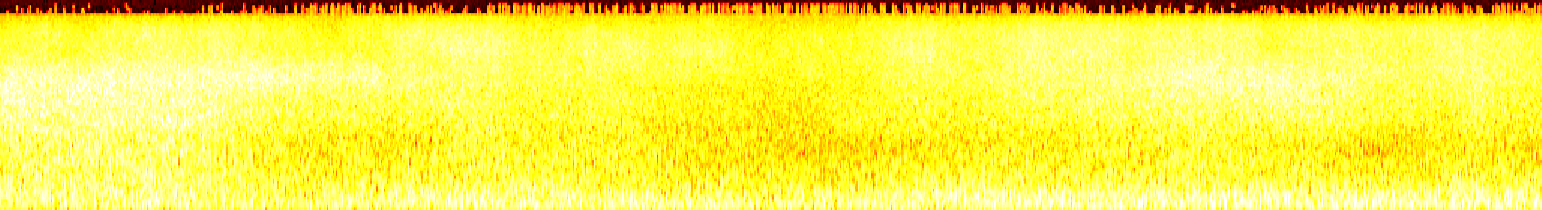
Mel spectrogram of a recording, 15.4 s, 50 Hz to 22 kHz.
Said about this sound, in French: Le 19 mars, la tempête frappe à nouveau la mer du Nord.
